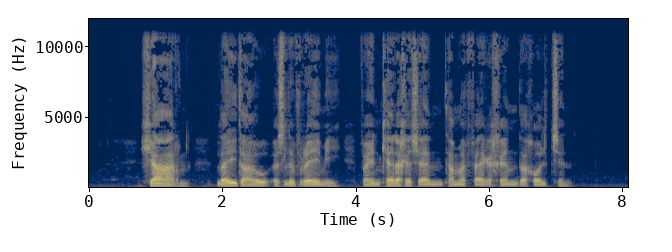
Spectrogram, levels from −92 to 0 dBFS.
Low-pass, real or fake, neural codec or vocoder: 10.8 kHz; real; none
